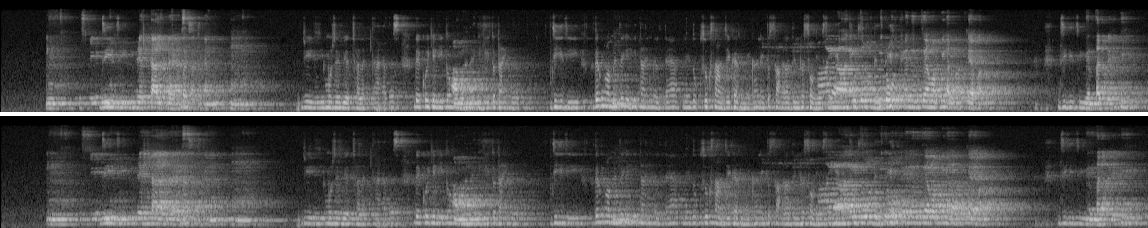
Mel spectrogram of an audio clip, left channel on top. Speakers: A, on the left; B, on the left.
A: ہ اس لیے
B: جی جی
A: مجھے اچھا لگتا ہے آپ
B: بس
A: سے باتیں کرنا ہوں
B: جی جی مجھے بھی اچھا اچھا لگتا ہے بس دیکھو یہی تو
A: ہاں
B: ہمارا یہی تو ٹائم ہو جی جی دیکھو ہمیں
A: ہوں۔
B: تو یہی ٹائم ملتا اپنے دکھ سکھ سانھے کرنے کا تو سارا دن رسوئیوں
A: ہاں
B: سے نہیں
A: یار
B: ہمیں
A: ایک
B: فرصت
A: دوست
B: ملتی
A: ہی تو ہوتے ہیں جن سے ہم اپنی ہر بات کہہ پات
B: اچھا جی جی
A: تک رہے ہوں،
